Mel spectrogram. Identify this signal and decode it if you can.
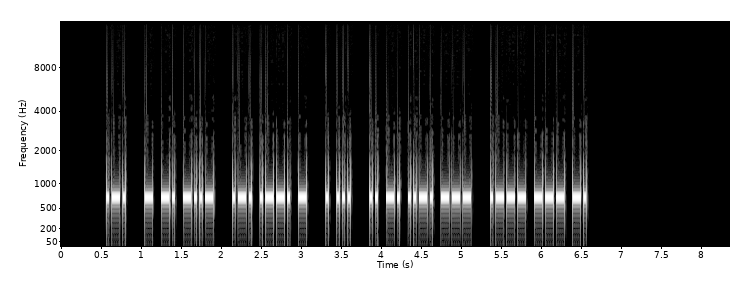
Morse code, heard as a keyed tone, about 36 wpm, 700 Hz. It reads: R TNX RPT ES INFO JON
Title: Common QSO Phrases Encore 35wpm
